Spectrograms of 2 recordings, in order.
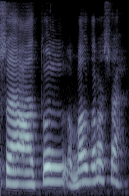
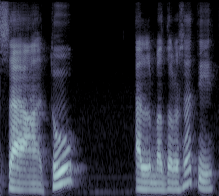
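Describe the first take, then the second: First: The 'a' of 'al' is dropped and linked. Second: The 'a' of 'al' is pronounced separately. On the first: The speaker calls it right. "alif sambung ini atau hamzah wasol ini itu tidak dibaca" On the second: The speaker calls it wrong. "membacanya bukan sa'atu al-madrasati"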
